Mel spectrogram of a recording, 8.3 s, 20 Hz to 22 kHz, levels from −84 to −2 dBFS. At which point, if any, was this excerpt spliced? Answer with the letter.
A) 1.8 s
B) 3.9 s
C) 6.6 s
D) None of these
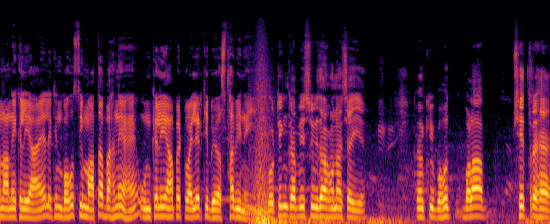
B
